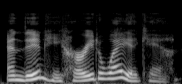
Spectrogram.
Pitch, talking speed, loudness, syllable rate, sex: 205 Hz, 195 wpm, -18 LUFS, 5.6 syllables/s, female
